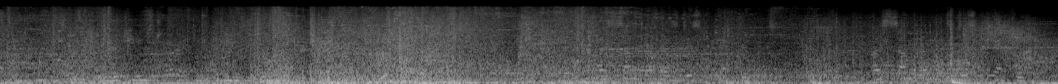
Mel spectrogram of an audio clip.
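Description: Magical blasts and clashing effects crackle in a fast game battle.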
